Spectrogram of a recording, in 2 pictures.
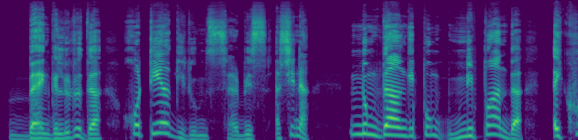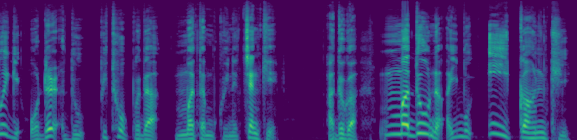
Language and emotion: Manipuri, angry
